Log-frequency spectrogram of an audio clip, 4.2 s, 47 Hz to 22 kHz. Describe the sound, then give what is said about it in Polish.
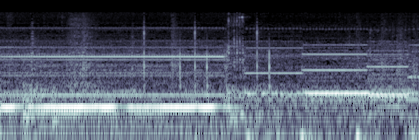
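3D printer stepper motors whir steadily in shifting tones while printing a whistle, with a sustained hum that changes pitch partway through and faint clicks and ticks scattered over it. No one speaks. “Co ciekawe, ta drukarka robi bardzo ciekawe dźwięki, ponieważ są to stepper motors tak zwane.”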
